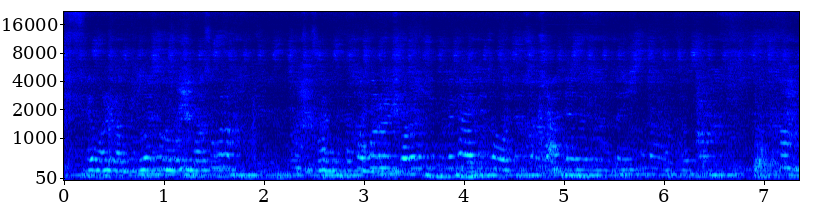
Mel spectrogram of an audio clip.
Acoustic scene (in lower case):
cafe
